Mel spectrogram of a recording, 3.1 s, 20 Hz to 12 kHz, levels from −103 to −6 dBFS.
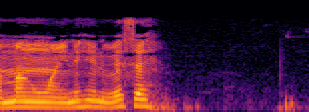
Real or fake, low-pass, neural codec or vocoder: real; 7.2 kHz; none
